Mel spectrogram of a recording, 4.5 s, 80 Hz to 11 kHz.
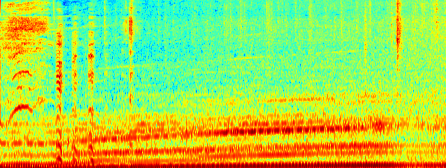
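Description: A 2024 Hummer EV pickup accelerating hard at full throttle: a loud, close electric whine climbing steadily in pitch over a heavy road rumble, with a brief exclamation from a voice near the start.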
